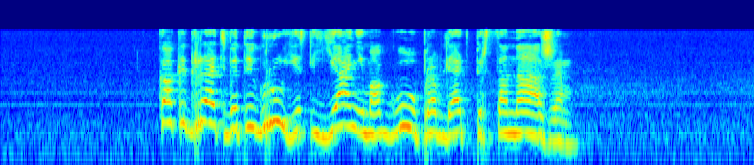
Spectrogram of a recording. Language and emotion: Russian, angry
